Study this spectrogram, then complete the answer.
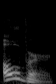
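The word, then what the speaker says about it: Åberg: like adverb well but he's got that little circle above the a so I think in Swedish that means it's pronounced oberg right could be I think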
